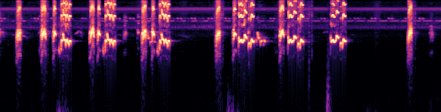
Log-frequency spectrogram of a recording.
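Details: Lure recording of sooty-headed bulbul (kutilang) for catching birds: paired click-and-chirp notes, bright and downslurred, given in small clusters. Soft low thumps sound in the background.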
